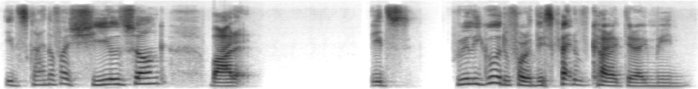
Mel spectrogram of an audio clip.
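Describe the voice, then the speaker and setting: With game music running behind him, a man in a home room full of instruments offers casual, exclamatory reactions to game trailers as a musician, using plenty of slang. His voice is a little high and slightly mellow, with lively intonation and a slow pace.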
